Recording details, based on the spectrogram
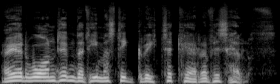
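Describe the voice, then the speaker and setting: A man's voice: a little high, a little fast, darkish tone, no room sound, clean studio sound, pitched above the performer's own voice, close to an everyday voice. A man doing a pompous Welsh old doctor. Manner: pompous, assured. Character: self-important elderly country doctor.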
